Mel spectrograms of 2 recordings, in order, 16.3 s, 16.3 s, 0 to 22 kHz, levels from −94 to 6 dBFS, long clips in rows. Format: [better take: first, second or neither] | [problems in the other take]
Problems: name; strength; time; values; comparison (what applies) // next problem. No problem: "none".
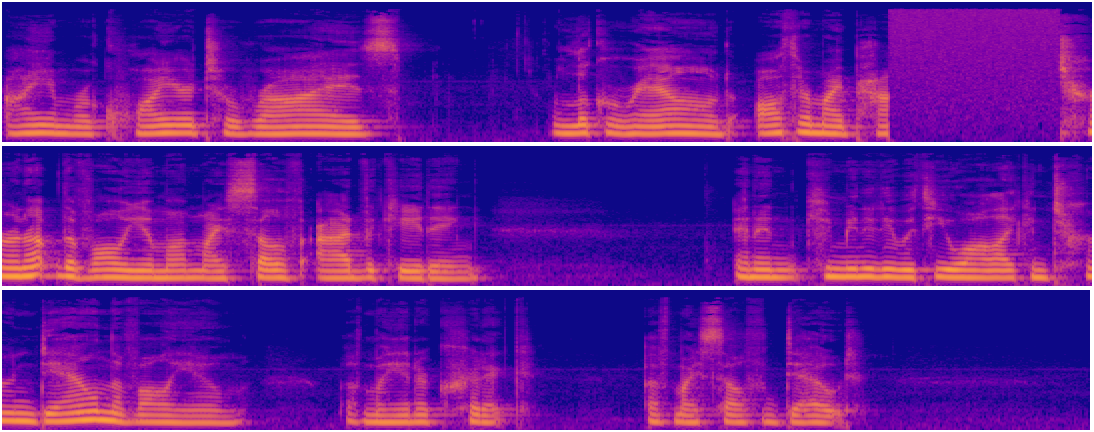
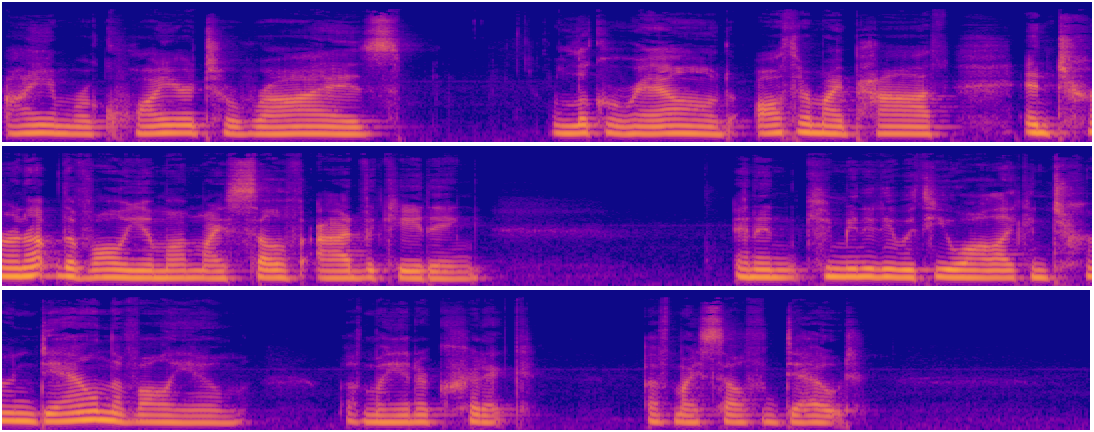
second | audio cutting out; filled with static; at 4.5 s for 1 s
